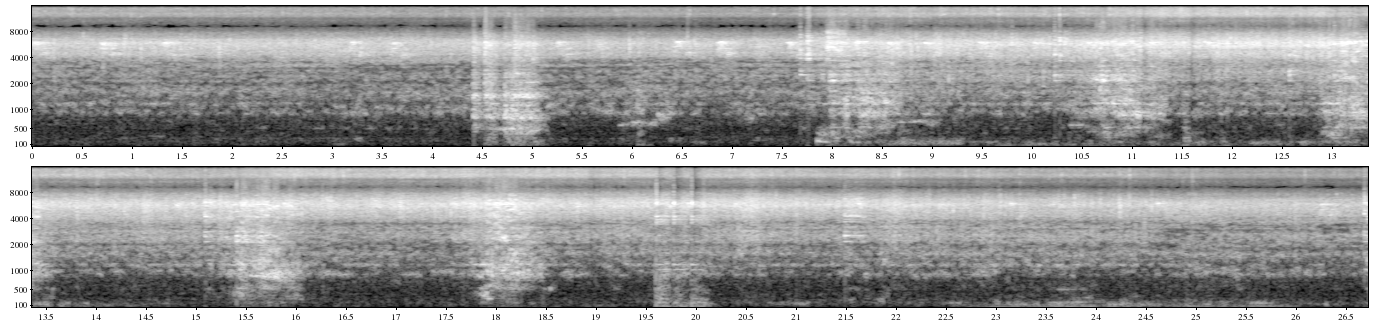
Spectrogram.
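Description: Stuffed bitter gourds and fried onion masala sizzling in a pot, with a slotted spatula scraping through them about every two to three seconds as they are stirred in.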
